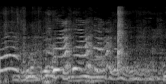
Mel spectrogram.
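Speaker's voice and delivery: a high squeal of laughter; giddy high-pitched laugh. Real, not acted. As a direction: burst into squeaky giggles. Laugh amid playful teasing.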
